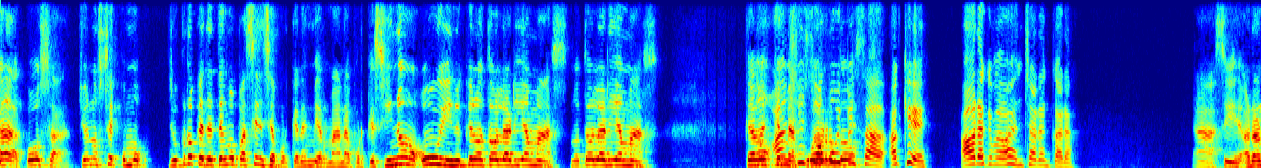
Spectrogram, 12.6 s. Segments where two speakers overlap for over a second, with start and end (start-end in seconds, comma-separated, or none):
7.5-8.7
